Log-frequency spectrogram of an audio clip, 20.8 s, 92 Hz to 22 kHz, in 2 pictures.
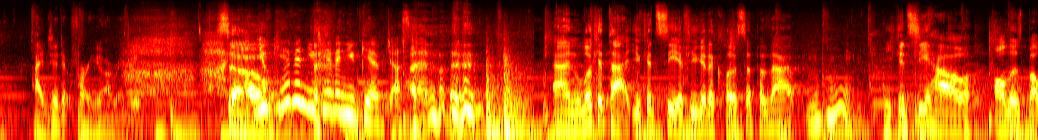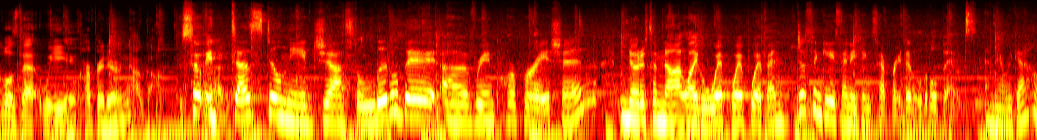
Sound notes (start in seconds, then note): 1.2 exhale; 4.0 laughter; 4.0 bowl banging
